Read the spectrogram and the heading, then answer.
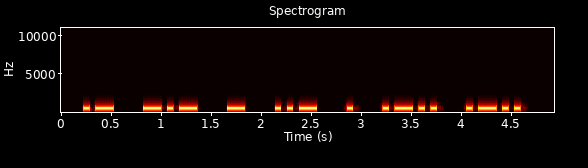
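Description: Morse code, heard as a keyed tone, about 20 wpm, spaced as for 16 wpm, 530 Hz. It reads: AKTUELL
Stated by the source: Daily Morse weather and top stories at 16 wpm, clean without QRN.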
